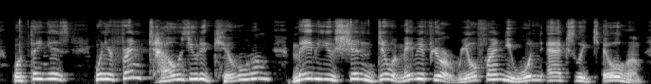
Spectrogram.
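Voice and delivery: high-pitched, heated protest; indignant rant. Real, not acted. Fan objecting to a friend killing Hulk, indignant. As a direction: argue it in high, exasperated disbelief.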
